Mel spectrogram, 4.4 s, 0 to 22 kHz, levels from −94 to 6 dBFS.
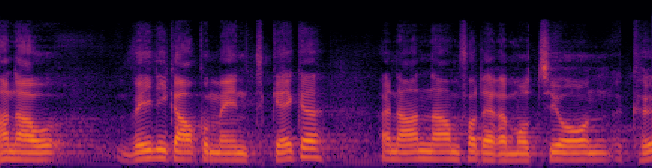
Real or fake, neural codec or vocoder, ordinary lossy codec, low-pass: fake; autoencoder, 48 kHz, 128 numbers a frame, DAC-VAE, trained on Japanese speech; none; 14.4 kHz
